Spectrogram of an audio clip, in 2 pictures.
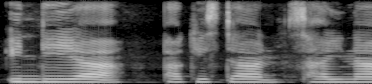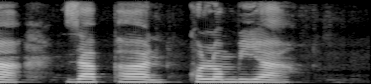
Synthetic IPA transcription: ʔindija | pʰakʰistʰaːnsʰajna | zaːpʰaːnkʰolombia

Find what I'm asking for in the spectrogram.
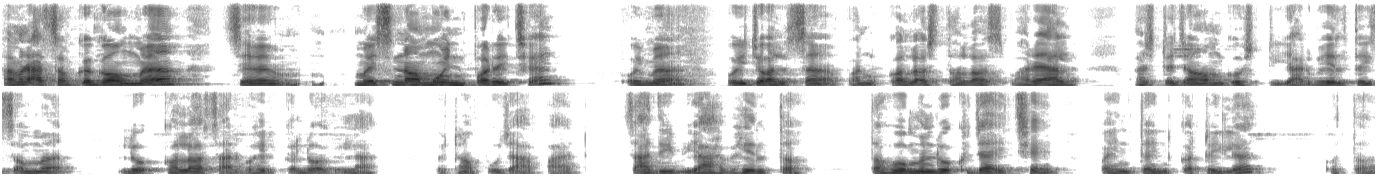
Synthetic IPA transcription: həmɾasəbʱkeɡãume | se | məjsnamoinpəɾɛt͡ʃʰɛ | o̰ɦime | oid͡ʒəlsə̃ə̰pənkələst̪ələsbʱəɾɛl | əsʈed͡ʒamɡosʈia̰ɾbʱelt̪əisə̰bme | lokːələsa̰ɾbʱəiɾkelɔɡela̰ | oiʈʰaũpud͡ʒa̰pa̰ʈ | sad̪ʱibijaɦbʱelt̪ɔ̰ | t̪əɦomelokʰd͡ʒajt͡ʃʰɛ | pə̃int̪ənkəʈəɪle | o̰t̪

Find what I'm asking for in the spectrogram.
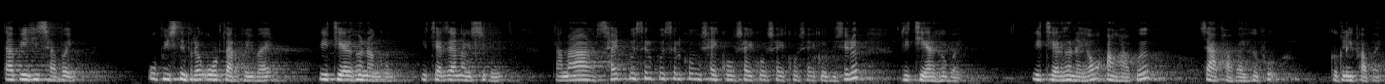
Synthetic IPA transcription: d̥abeɦisabɯj | upʰisnipʰɾaɔɾdaɾpʰɯjbajɾitʰejaɾɦɯnaŋɡɯwɾitʰejaɾzanaɡsɯbɯj | d̥anasajt̚bɯsɯɾbɯsɯɾkʰɯwsajkʰɔwsajkʰɔwsajkʰɔwsajkʰɔwbisɯɾɯɾitʰejaɾɦɯbaj | ɾitʰejaɾɦɯnajawʔaŋabɯ | z̥apʰabajɦɯpʰɯ | ɡ̥ɯɡlɯjpʰabaj

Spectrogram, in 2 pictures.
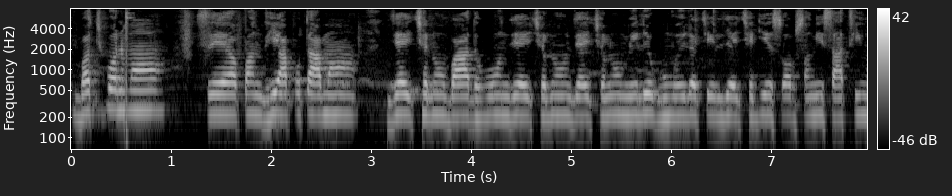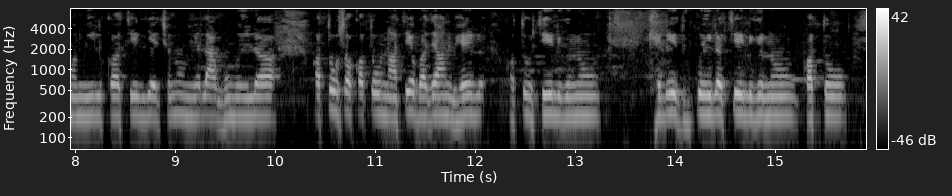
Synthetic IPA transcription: bət͡ʃpənme | seəpənd̪ʱijaput̪ame | d͡ʒɛjt͡ʃʰəlũbad̪ʱbond͡ʒajt͡ʃʰəlũd͡ʒajt͡ʃʰəlũmeleɡʱuməɪlət͡ʃeld͡ʒajt͡ʃʰəlijesəbsə̃ŋɡisat̪ʰimemilkət͡ʃeld͡ʒajt͡ʃʰəlũmelaɡʱuməɪləkət̪osə̃kət̪onat͡ʃebəd͡ʒanbʱel | kət̪ot͡ʃelɡelũkʰeled̪ʱupəjlət͡ʃelɡelũkət̪o

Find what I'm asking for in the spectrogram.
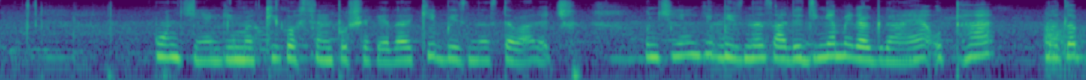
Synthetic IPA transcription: ʊ̃nt͡ʃijãkimʊkːikɔst͡ʃənpʊʃəked̪aɾkibɪznəsʈ̪ɐʋaːɾət͡ʃ | ʊnt͡ʃijãkibɪznəsaːlid͡ʒijãmẽɾɐɡɾaːeɦɛ̃ʔʊt̪ʰɛ̃ | mɐt̪ləb

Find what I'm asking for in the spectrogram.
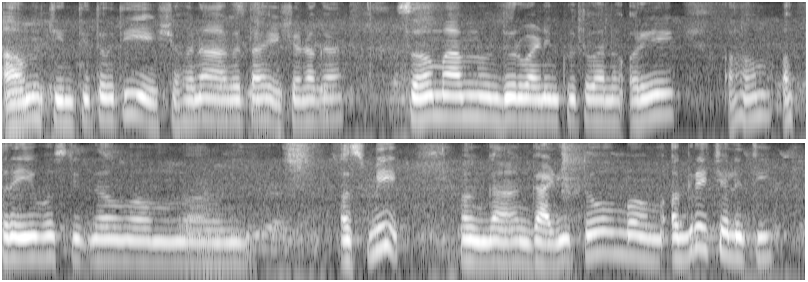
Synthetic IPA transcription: amt͡ʃint̪it̪ʋt̪ieɕəɦənaːɡət̪aeɕɐnaka | səɦmamd̪uɾʋaɳ̃inkɾut̪ʋanəʔəɾe | əɦmət̪ɾəeʋəst̪it̪ | əsmi | ɡaɽit̪oəɡɾet͡ɕelt̪i

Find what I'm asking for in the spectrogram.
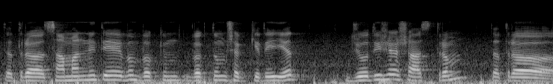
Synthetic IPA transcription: t̪ɐt̪ɾɐsaːmaːnjɐt̪jeeːʋɐmʋʋɐk̚t̪umʃɐkjɐt̪eːjɐt̪̚d͡ʒoːt̪iʃɐʃaːst̪ɾɐmt̪ɐt̪ɾɐ

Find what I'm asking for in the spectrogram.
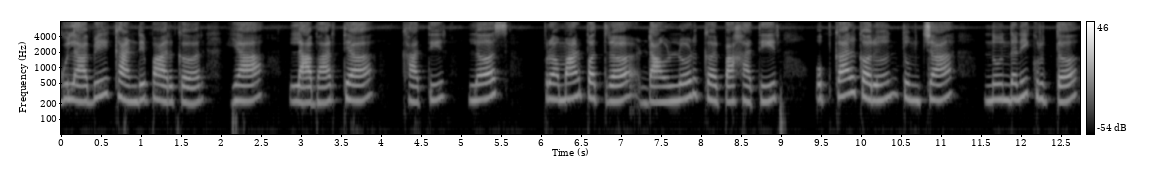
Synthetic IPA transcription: ɡulabekʰãɳɖ̪epaɾkəɾ | ɦja | labʱaɾt̪ʰja | kʰat̪iːɾ | ləs | pɾəmaɳpət̪ɾəɖaunloɽkəɾpakʰat̪iːɾ | upkaɾkəɾuːnt̪umt͡ɕa | nond̪ɳikɾut̪ːə

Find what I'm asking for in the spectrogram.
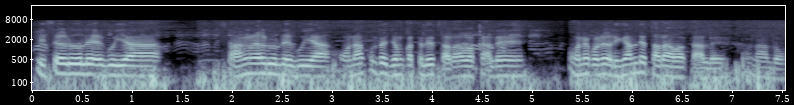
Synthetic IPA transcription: it̪əɾulɛəɡuja | saŋɾɾulɛɡujaɔnakɔlt̪ɛd͡ʒɔmkat̪ɛlɛt̪aɾawaka̰ʔlɛ | ɔnɛkɔnəɾiɡandɛt̪aɾawaka̰ʔlɛɔ̰nad̪ɔ

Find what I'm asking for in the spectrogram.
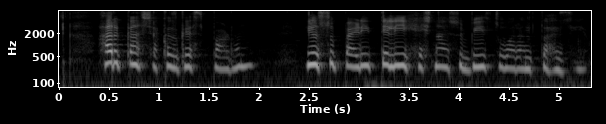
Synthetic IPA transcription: hɐɾkãɕɐkʰɐsɡespaɽuːn | jɐsupaɽit̪eliheɕnajsubiːt͡sʋɐɾant̪ɐɦɐzi

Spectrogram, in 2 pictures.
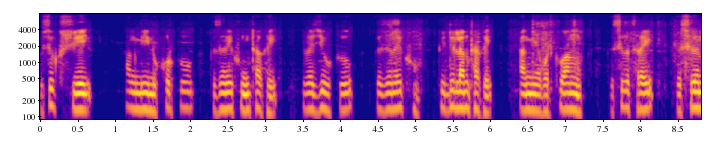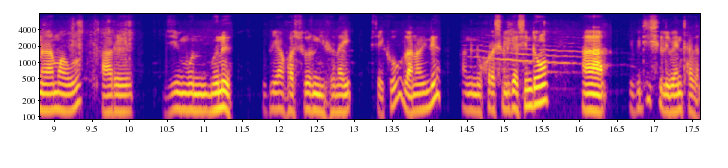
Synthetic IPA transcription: ɡɯsɯkʰu̥sujaj | aŋninɔkʰɔɾkʰɯw | ɡ̥ɯzɯnajkʰuŋtʰakʰɯj | iβaziwkʰɯw | ɡ̥ɯzɯnajkʰɯ | dɯnɯlaŋtʰakʰɯj | aŋnijabat̚kʰɯwaŋ | ɡ̥ɯsɯkɯtʰaɾaj | ɡ̥ɯsɯɯnaamawɯaɾɯ | zimunmɯnɯ | ibijapʰasuɯɾniɦɯnajʰ | i̥sajkʰɯwlananinɯ | aŋninɔkʰɔɾasɯlikasindɔa | ibidisɯlibajntʰaɡɯn

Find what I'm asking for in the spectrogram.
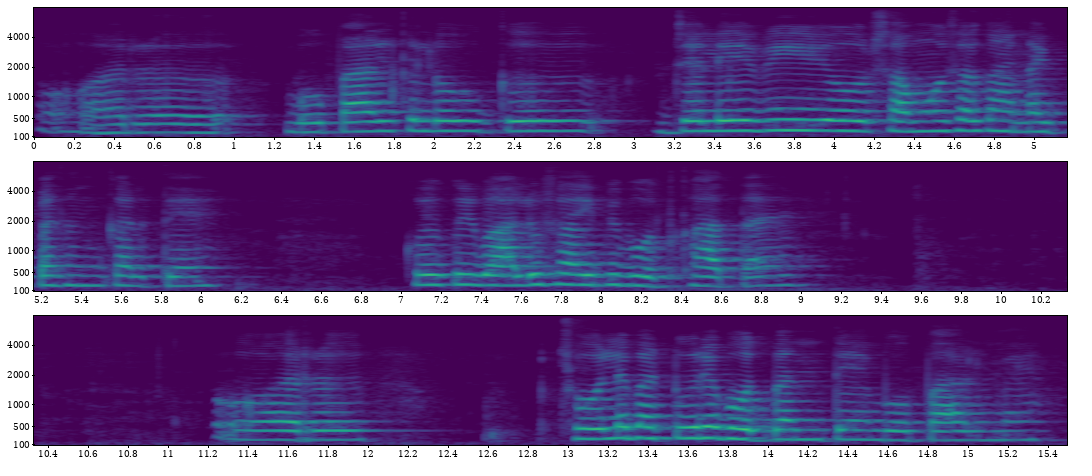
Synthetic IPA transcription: ɔːɾ | bʱoːpaːlkeloːɡ | d͡ʒɐlebʱiɔːɾsəmoːsakʰaːnabʱipɐsə̃nd̪kɐɾt̪eɦɛ̃ː | koːikoːibaːlusaːibʱibʱɔːt̪kʰaːt̪aɦɛː | ɔːɾ | t͡ʃʰoːlebʱɐʈːuːɾẽbʱɔːt̪̚bɐnt̪eɦɛ̃bʱoːpaːlmẽ

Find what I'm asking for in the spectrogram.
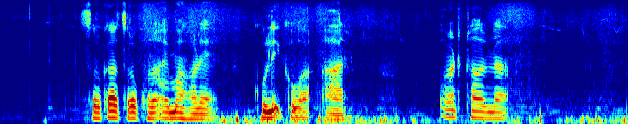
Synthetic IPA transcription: sɔɾkaɾt̪ɔɾɔp̚kʰɔnaʔajmaɦɔɽɛkuliʔ̚kɔwaaɾ | ɔnaʈʈʰawɾɛnaʔ

